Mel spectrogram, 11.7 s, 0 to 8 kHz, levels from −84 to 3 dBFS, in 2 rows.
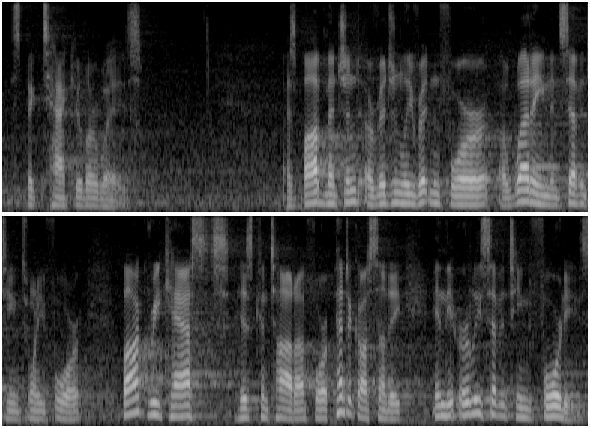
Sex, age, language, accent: male, 40-59, English, American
